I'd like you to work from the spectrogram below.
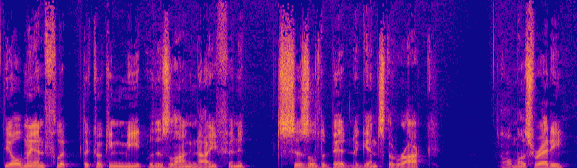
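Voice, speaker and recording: A man reading his own story aloud as scripted narration, in a steady, measured way. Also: on the low side.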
